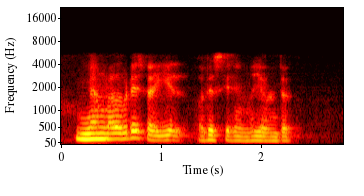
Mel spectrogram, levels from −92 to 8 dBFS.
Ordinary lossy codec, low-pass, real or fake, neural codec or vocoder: Opus, 32 kbps; 5.4 kHz; fake; codec, 16 kHz, 0.8 kbps, ZipCodec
